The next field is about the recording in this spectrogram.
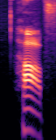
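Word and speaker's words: half: हाफ है ना? तो इसमें हाल तो नहीं बोलते। इसे हाफ बोलते हैं। तो यहां पर ये साइलेंट है।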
